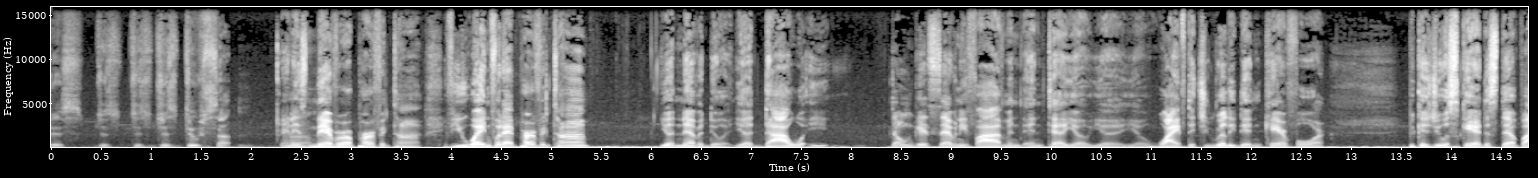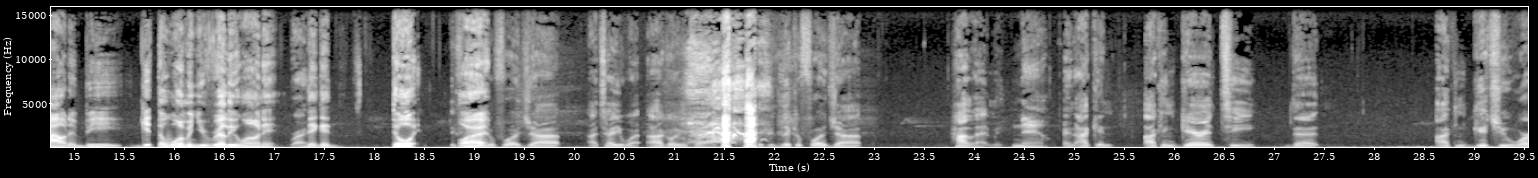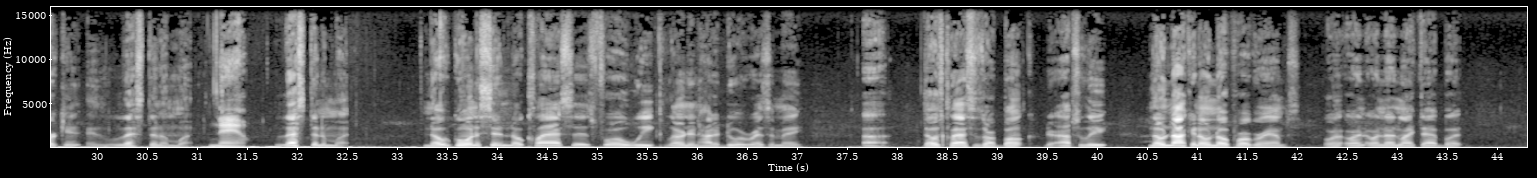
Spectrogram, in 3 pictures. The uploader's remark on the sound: Podcast was recorded at Kellers Beach in Point Richmond. Some even stopped the podcast to talk to him.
